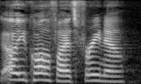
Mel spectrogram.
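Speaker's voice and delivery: ranting traveler mocks the site's sudden approval; mock cheerful website. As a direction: chirp it like a fake-friendly app.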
